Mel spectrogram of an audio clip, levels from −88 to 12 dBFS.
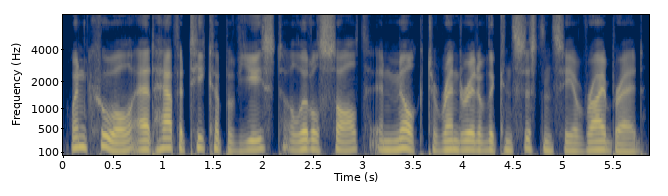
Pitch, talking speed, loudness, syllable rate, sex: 135 Hz, 235 wpm, -19 LUFS, 5.0 syllables/s, male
